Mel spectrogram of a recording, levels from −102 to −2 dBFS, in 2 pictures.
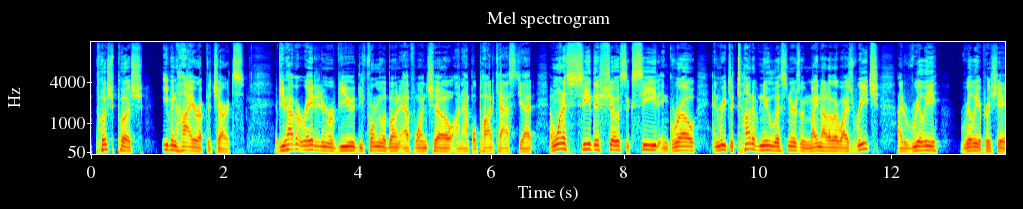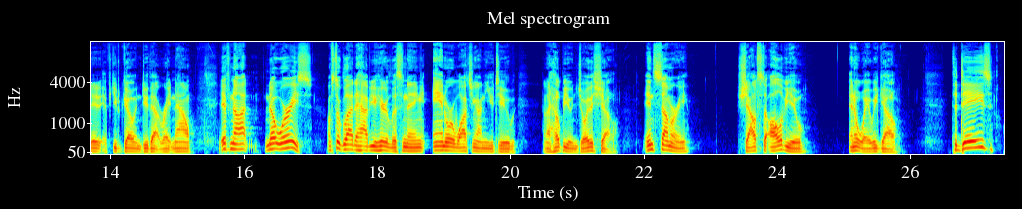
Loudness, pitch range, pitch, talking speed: -20 LUFS, 100-140 Hz, 115 Hz, 200 wpm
